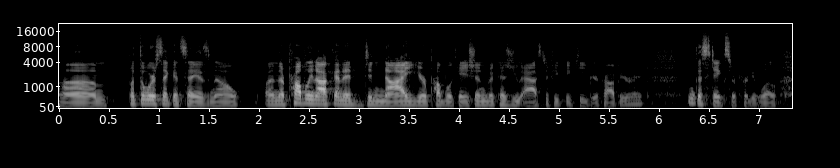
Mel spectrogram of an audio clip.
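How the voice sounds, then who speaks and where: Talking at a very fast pace, a man uses lively intonation and big swings in loudness. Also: medium pitch for a man. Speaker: academic librarian. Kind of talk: presentation to graduate students. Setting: library session, in person and online.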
